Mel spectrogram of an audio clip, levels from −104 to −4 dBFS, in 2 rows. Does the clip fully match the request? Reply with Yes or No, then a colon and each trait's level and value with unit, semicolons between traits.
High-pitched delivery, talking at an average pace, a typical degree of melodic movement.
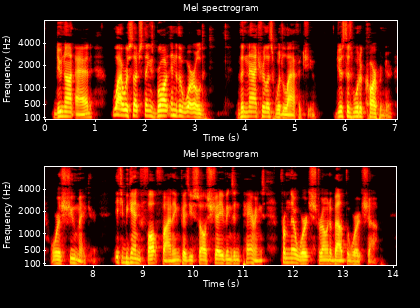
No: low, 120 Hz; average, 185 wpm; average, 4.8 semitones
